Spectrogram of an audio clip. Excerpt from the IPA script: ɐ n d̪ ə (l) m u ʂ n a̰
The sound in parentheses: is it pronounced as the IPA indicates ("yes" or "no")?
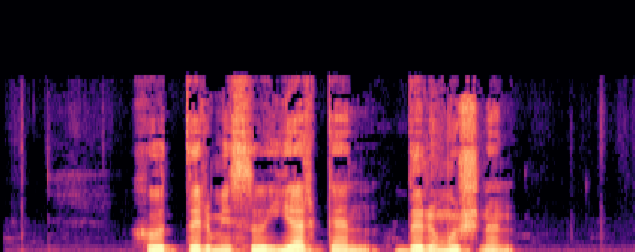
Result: no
